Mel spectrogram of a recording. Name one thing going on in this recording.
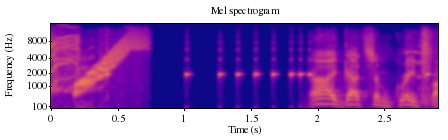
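Menu beeps chirp quickly.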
